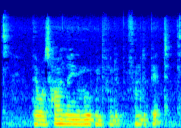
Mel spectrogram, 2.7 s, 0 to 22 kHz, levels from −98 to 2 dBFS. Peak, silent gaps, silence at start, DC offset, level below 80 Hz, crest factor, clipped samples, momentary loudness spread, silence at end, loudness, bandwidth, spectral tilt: -18 dBFS; none; 0.05 s; under 0.1%; -64 dBFS; 16 dB; under 0.1%; 12 LU; 0 s; -34 LUFS; 13.5 kHz; -7 dB/octave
